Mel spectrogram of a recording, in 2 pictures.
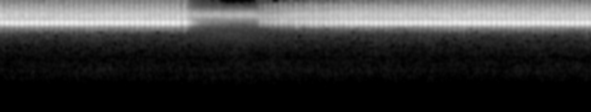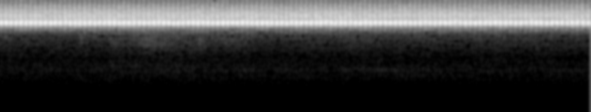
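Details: A high, sizzling grasshopper chorus pulses quickly and evenly, roughly four beats per second. There is a short gap after two seconds, then an unbroken trill. No music plays.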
